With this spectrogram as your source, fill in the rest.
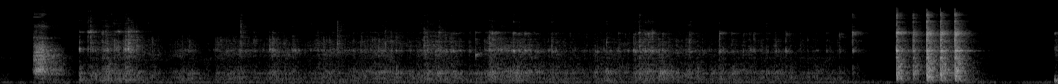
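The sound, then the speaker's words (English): Ice clinks and rattles as an orange-bitters cocktail is stirred in a glass, a steady soft jangle lasting several seconds, then a brief pause and a louder burst of clinking near the end. “I'm going to give that a little stir.”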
